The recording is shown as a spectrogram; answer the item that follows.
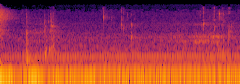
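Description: A few faint clicks from a mug being picked up for a drink, over a steady low electrical hum.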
